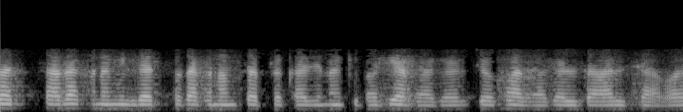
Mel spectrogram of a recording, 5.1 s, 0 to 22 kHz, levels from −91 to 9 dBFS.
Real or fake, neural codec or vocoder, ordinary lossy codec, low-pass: real; none; AAC, 16 kbps; 3.6 kHz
